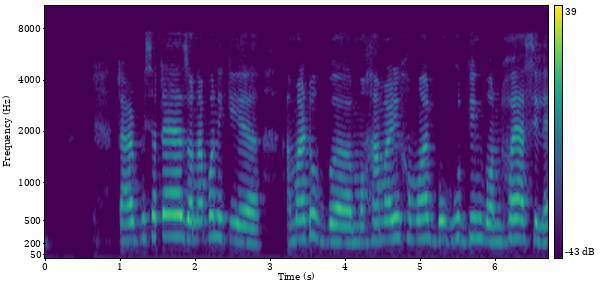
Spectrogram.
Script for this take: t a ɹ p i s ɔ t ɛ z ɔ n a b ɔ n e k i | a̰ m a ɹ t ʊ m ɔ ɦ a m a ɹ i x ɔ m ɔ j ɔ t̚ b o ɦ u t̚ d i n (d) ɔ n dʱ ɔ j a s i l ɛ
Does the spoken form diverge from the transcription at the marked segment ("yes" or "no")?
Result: yes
